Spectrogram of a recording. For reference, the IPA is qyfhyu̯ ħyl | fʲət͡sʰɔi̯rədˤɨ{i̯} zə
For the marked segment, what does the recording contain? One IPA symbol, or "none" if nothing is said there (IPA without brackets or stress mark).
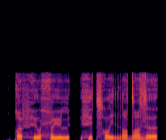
i̯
